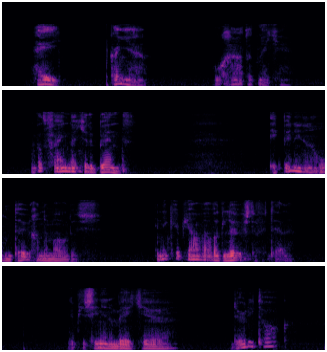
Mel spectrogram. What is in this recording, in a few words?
Dirty Talk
